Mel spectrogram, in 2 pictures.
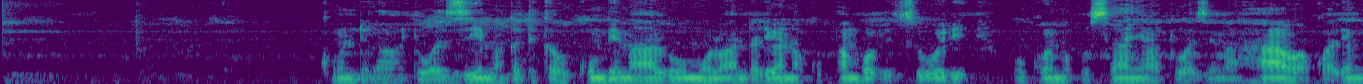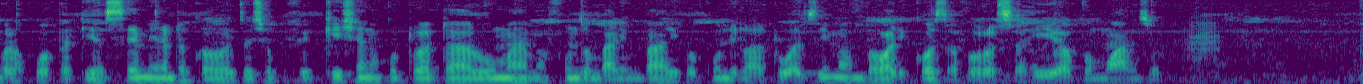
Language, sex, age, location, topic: Swahili, male, 25-35, Dar es Salaam, education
